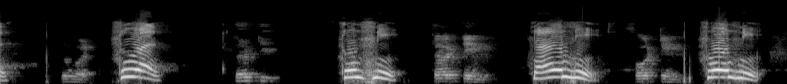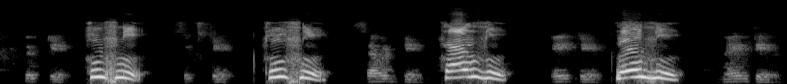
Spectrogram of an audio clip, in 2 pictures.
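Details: Child; hypernasality with articulation distortions (velopharyngeal dysfunction).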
